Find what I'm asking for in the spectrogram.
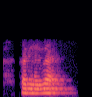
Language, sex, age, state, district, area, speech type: Manipuri, female, 45-60, Manipur, Churachandpur, urban, conversation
